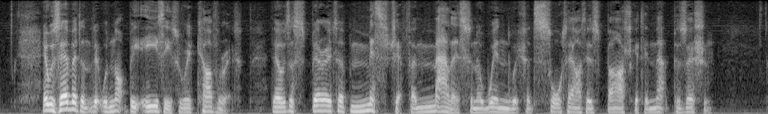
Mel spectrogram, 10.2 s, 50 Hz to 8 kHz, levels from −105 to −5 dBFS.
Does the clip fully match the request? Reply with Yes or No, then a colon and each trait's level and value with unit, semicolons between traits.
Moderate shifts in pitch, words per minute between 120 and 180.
No: average, 4.1 semitones; average, 190 wpm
